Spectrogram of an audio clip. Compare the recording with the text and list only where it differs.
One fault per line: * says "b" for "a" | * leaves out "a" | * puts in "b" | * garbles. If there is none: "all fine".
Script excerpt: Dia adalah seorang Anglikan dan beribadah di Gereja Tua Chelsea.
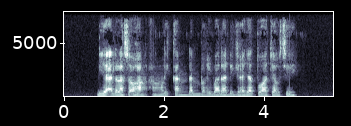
all fine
